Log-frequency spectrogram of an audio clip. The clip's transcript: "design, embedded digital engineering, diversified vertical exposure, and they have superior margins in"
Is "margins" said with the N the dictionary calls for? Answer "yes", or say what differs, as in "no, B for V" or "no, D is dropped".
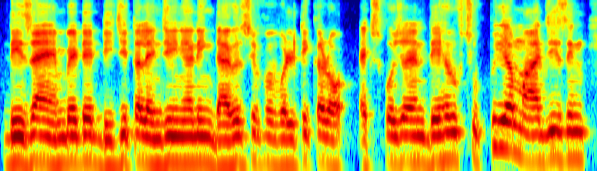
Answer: no, N is dropped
